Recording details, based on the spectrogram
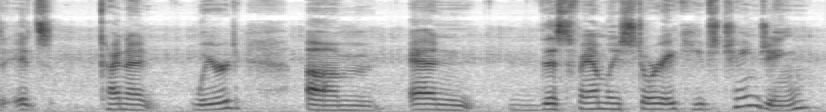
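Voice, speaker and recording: A woman's voice: fairly low pitch, a little mellow, a little hiss or hum, rough recording. A middle-aged woman giving a casual commentary vlog, blunt and indignant, swearing freely. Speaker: vlogger.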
